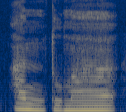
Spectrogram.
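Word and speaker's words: أنتما: Sekarang ada mimnya dan alif di belakang, dia dibaca antuma.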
